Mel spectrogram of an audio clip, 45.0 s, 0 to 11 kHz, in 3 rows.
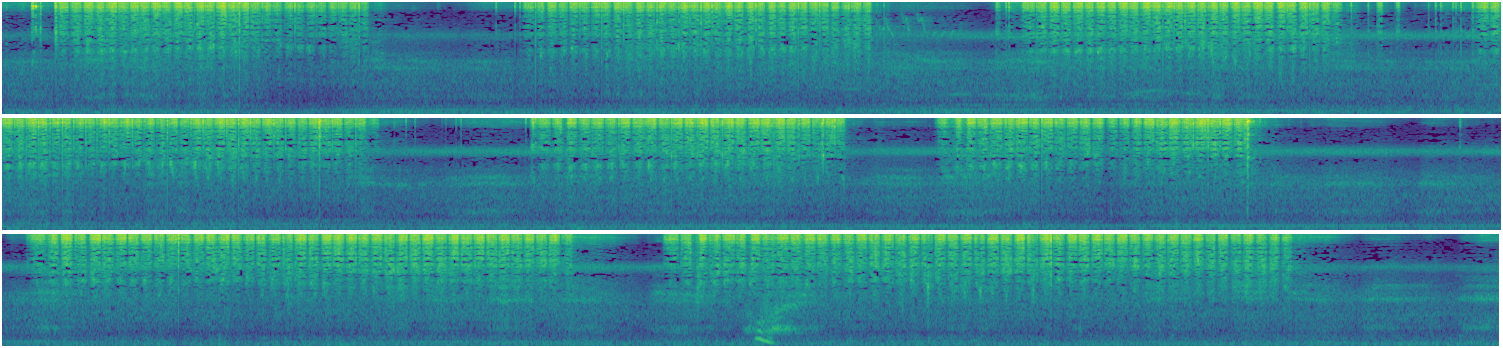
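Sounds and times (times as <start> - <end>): hand drill rubbing wooden spindle: 0.0 - 3.7, 5.1 - 8.9, 9.9 - 18.8, 20.3 - 23.5, 24.4 - 27.6, 30.2 - 35.7, 36.6 - 43.0.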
